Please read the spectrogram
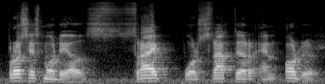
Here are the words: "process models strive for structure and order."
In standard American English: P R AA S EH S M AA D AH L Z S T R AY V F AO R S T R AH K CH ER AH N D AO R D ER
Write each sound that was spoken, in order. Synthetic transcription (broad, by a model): P R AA S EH S M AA D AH L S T R AY P F AO R S T R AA K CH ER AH N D AO R D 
